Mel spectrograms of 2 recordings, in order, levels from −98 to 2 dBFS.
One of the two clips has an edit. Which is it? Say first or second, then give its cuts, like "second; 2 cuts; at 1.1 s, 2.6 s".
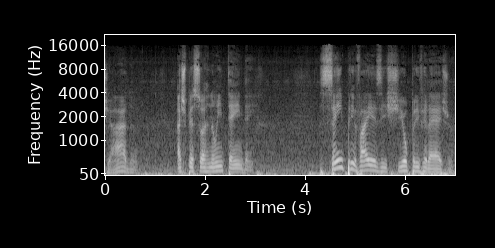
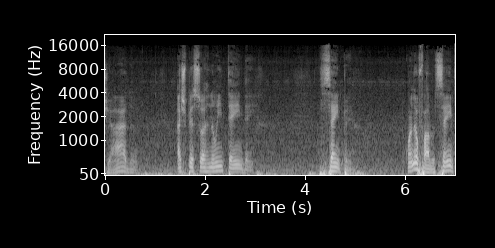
second; 1 cut; at 4.2 s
